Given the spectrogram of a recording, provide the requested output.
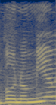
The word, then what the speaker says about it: Bonhomía: El Bonomía, a veces la gente se confunde un poquito, pero tienen que pensar que Bonomía viene de la palabra buen hombre. – Entonces se escribe Bon... – Bon o Mía. – O Mía. – Claro, entonces hay una H ahí.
